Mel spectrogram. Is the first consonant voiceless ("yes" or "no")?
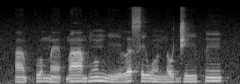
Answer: yes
